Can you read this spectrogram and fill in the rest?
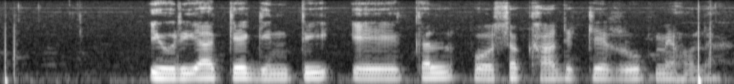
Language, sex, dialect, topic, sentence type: Bhojpuri, male, Northern, agriculture, statement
